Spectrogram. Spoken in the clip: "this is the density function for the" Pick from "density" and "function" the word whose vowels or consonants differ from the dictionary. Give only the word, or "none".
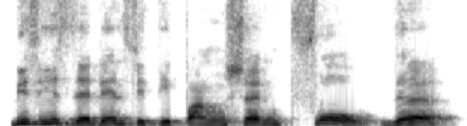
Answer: function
